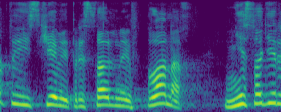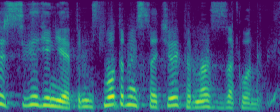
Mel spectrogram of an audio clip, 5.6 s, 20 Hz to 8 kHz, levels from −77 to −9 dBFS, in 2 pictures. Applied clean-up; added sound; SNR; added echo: neural separator model SepFormer DNS4.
